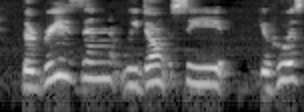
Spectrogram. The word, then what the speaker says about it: Yahuwah: proper transliteration of our father's name as y-a-u-a yahuwah having lived with the Israelites who have been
